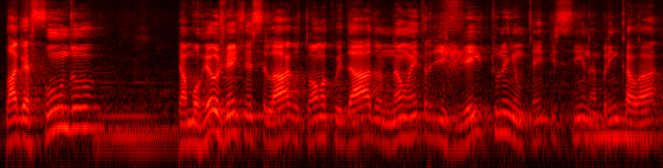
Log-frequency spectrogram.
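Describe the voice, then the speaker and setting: A man, preaching a lively sermon as pastor and telling stories to the congregation, calling them brother. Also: mid-range voice, moderate pace. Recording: live church sermon with music behind. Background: soft music.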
